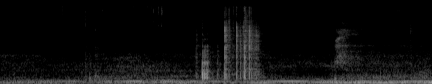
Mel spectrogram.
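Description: Hands handling a beaded cord necklace: soft rustling of the cord with a few sharp clicks of stone beads and metal links about two seconds in, over a low steady hum.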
